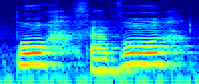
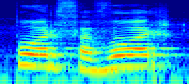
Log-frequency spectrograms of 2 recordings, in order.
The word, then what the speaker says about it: por favor: As I said before, the R can be pronounced in different ways, right? You can say por favor, or por favor, or por favor. The three pronunciations are correct.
